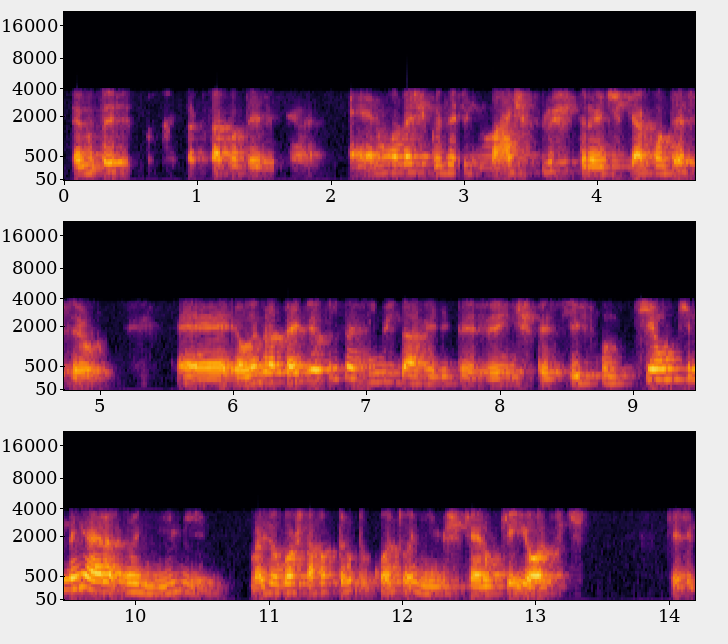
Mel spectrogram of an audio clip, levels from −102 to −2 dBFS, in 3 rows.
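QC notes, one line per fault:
6.90–7.05 s, 10.30–10.37 s, 13.30–13.35 s, lost AMR speech frames: corrupted frames were discarded, and the decoder filled each gap by repeating its last good pitch and vocal-tract settings at falling gain. The longest gap, about 120 ms (consistent with six 20 ms frames), stretches into a drawn-out tone that sags toward silence. The 20 ms gap comes across as a brief dip or warble, and the 40 ms gap as a short drawn-out stretch. Each is followed by a moment of weak, rough sound as decoding recovers.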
